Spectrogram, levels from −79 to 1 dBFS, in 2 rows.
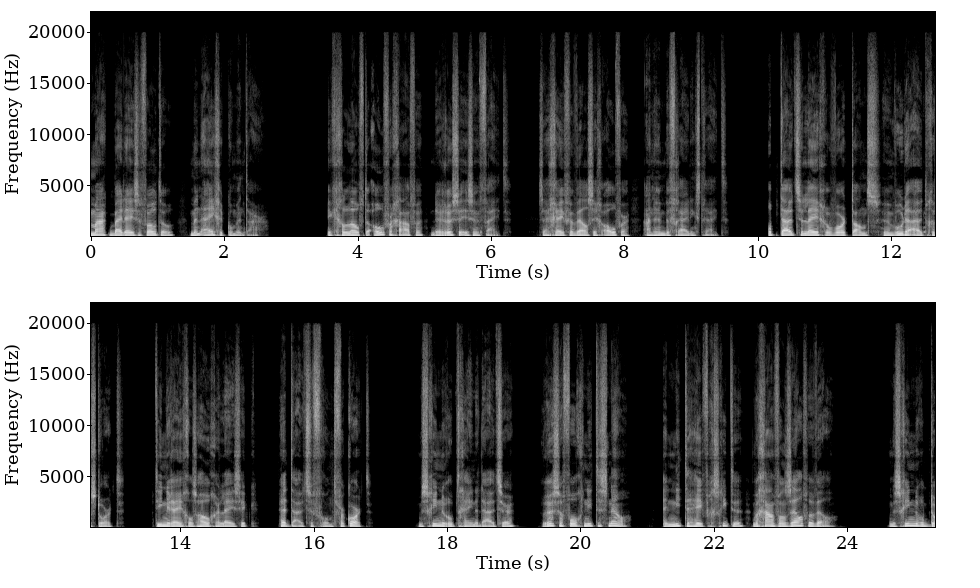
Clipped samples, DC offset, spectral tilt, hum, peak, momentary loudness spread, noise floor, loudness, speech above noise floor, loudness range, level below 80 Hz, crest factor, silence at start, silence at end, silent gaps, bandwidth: under 0.1%; under 0.1%; -6 dB/octave; none; 0 dBFS; 10 LU; under -90 dBFS; -17 LUFS; over 74 dB; 3 LU; -40 dBFS; 16 dB; 0 s; 0 s; 9.59-9.63 s, 10.09-10.13 s; over 20 kHz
